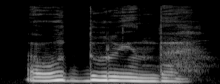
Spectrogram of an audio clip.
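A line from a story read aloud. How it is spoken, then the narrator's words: Sigh. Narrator (Russian): вздохнул повелитель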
